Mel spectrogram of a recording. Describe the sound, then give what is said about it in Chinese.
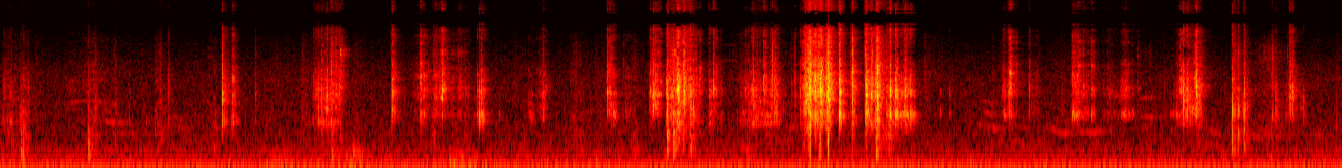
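Coins clink and jingle as they are handled, a series of bright metallic taps and rattles that cluster into a louder, busier burst midway before thinning out again. No one speaks. “你有拢着钱摕出来无？”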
